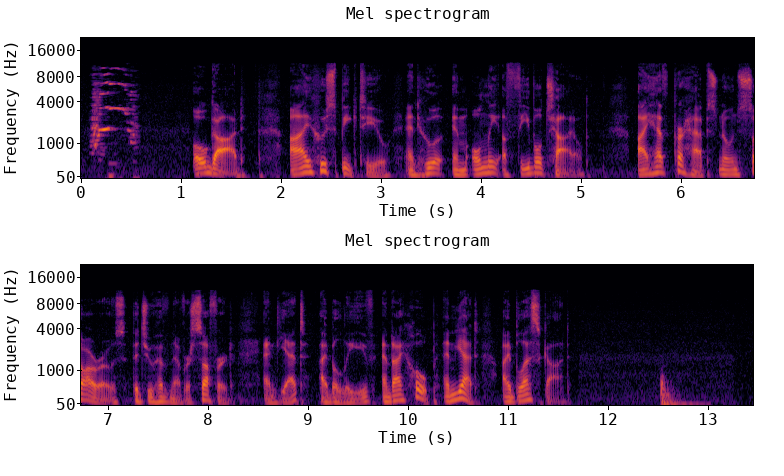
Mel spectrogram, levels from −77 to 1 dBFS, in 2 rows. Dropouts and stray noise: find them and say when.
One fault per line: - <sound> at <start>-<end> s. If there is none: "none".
- squeak at 0.1-0.6 s
- thud at 12.5-13.1 s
